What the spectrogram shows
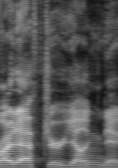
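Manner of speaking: ordinary delivery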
